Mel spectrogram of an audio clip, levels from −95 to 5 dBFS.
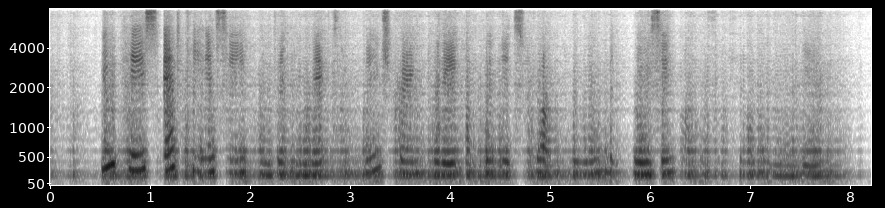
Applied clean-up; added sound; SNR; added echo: neural mask model RNNoise.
